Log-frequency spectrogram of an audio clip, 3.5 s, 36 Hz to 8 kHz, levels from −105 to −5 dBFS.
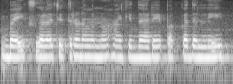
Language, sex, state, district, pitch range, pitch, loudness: Kannada, female, Karnataka, Bidar, 200-210 Hz, 205 Hz, -14 LUFS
